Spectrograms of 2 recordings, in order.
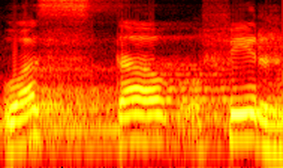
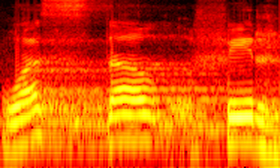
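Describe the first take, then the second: The two takes are said the same way.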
